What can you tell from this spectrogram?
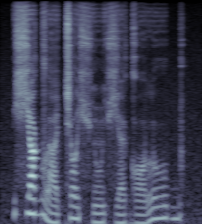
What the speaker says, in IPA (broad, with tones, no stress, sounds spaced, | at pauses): ç a˥ ɡ l a˩ c ɤ˧ ç ũ˩ ç ɛ˩ ɡ ɔ˩ l u˥ b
